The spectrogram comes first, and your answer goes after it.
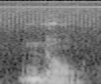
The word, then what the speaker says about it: knee: नो, we only say न्यू. सो it means के is silent here.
